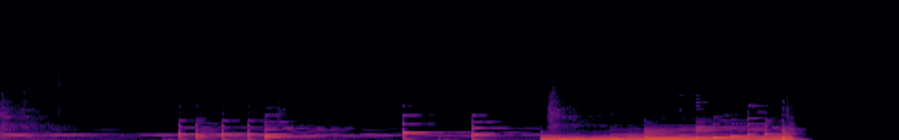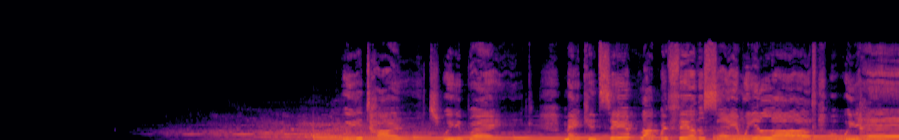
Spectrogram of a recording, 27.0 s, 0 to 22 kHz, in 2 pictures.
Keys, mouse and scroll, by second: 0.0 3, 0.3 middle click, 0.9 click, 1.5 3, 1.7 click, 2.0 alt+z, 2.6 click, 3.2 shift+middle click, 3.6 g, 5.1 scroll down 1, 5.3 middle click, 5.6 2, 6.0 alt+click, 6.5 f, 6.7 shift+middle click, 7.2 alt+click, 7.6 f, 8.0 click, 8.6 3, 8.9 shift+click, 9.2 shift+click, 9.6-10.8 shift+middle drag, 10.8 g, 12.0 middle click, 12.5 KP_3, 13.2 click, 13.7 shift+click, 13.9 scroll down 1, 14.0-14.6 middle drag, 14.6 g, 16.1 ctrl+z, 16.2 ctrl+z, 16.4 ctrl+z, 16.7 scroll down 1, 16.7 middle click, 16.9-17.5 scroll up 2, 17.0 middle click, 17.5 g, 18.8 click, 19.2 shift+click, 19.5 g, 20.7 scroll down 4, 20.9 click, 20.9 middle click, 21.2 Tab, 21.5 click, 21.5 shift+middle click, 21.7 scroll down 1, 22.0-22.8 drag, 22.0 middle click, 22.8 shift+c, 23.1-23.6 drag, 23.6 shift+middle click, 23.8-25.2 scroll up 1.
